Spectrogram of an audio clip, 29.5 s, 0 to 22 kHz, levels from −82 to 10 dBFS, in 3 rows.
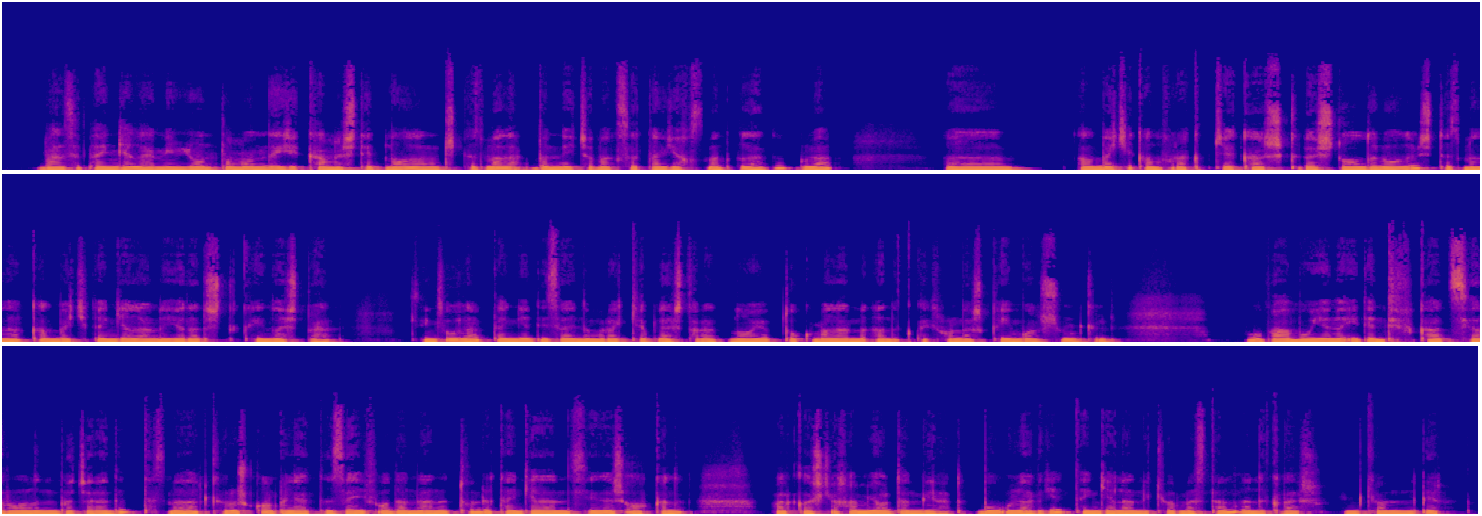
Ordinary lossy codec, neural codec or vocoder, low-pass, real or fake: MP3, 64 kbps; autoencoder, 48 kHz, 32 numbers a frame, DAC-VAE, trained on Japanese speech; 19.8 kHz; fake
